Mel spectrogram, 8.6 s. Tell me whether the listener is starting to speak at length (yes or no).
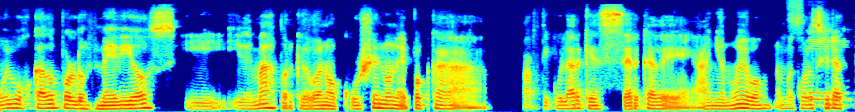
no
